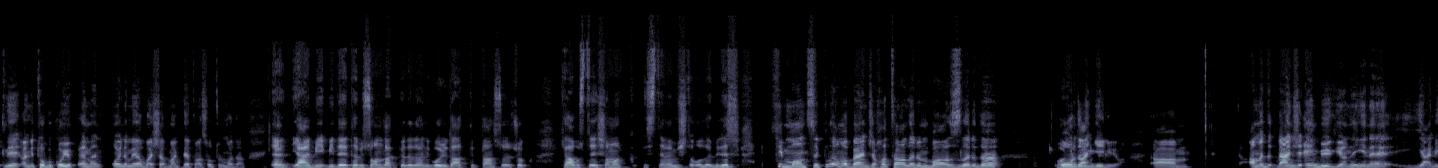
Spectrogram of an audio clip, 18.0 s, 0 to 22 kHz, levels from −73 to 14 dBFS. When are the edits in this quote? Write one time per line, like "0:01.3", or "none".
0:03.3
0:09.5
